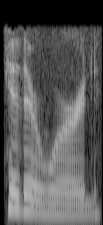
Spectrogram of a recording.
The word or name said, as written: hitherward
